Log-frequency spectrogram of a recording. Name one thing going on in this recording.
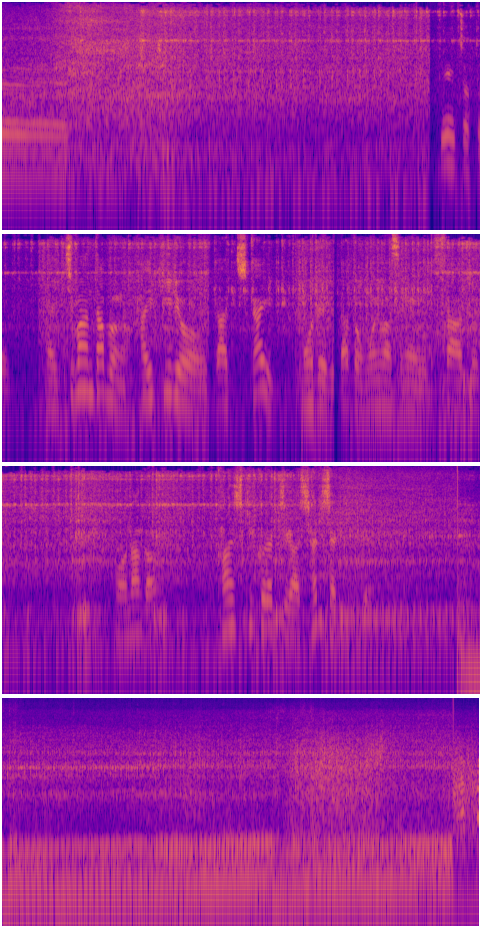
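A motorcycle engine hums close by, then grows louder and roars as the bike speeds up.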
